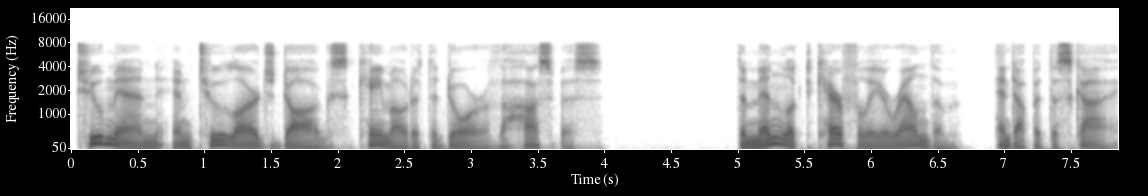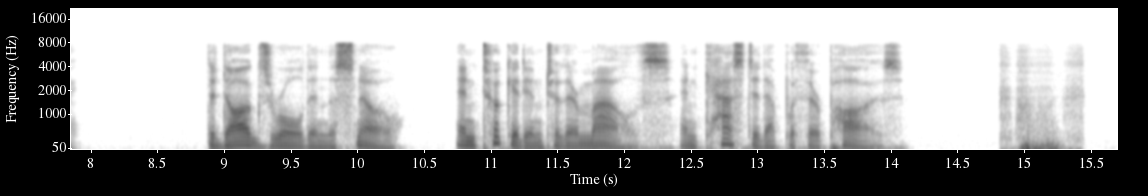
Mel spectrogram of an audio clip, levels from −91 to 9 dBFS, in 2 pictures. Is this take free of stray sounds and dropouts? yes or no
no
